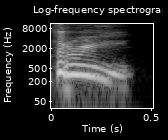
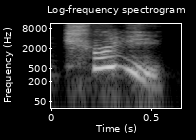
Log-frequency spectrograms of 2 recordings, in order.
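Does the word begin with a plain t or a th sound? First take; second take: th; t. First: The word begins with a th sound. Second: The word begins with a plain t sound. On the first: "I say" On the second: "many Jamaicans say tree"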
